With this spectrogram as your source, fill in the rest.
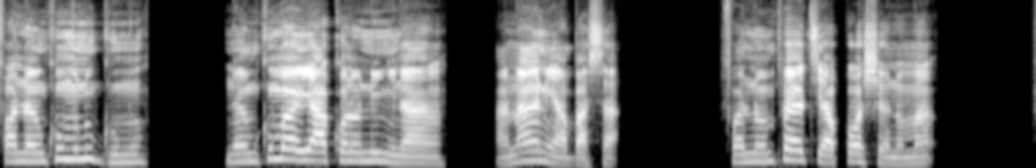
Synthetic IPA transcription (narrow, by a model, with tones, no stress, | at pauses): fa˨nã˨ŋ̩˨kʰũ˦m˦nʊ̃˦ɡũ˨mũ˦ | nã˨kʰũ˦ma˦jɛ˦a˨kʰɔ˦nʊ̃˦nʊ̃˦ɲĩ˨nãː˦n | a̰˨nã˦nnɪ̃˨a˨ba˨sa˦ | fa˨nʊ̃˨m˦pʰɛ˦tʰɪ˨a˨pʰɔ˦ɕɛ˨nʊ̃˨mã˦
